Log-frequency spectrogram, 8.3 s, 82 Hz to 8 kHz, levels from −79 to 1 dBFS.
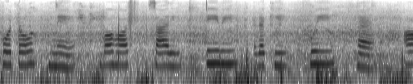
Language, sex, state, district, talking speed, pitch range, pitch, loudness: Hindi, female, Chandigarh, Chandigarh, 65 wpm, 225-240 Hz, 230 Hz, -19 LUFS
